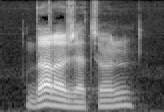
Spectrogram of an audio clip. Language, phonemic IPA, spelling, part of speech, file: Arabic, /da.ra.d͡ʒa/, درجة, noun, Ar-درجة.ogg
- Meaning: 1. stair, step 2. stairway, staircase 3. degree 4. degree, rank, order, dignity, condition, station 5. mark, grade (at school) 6. stage upwards (to Paradise, etc.)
